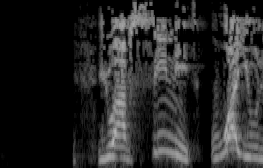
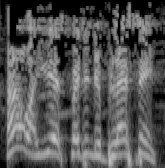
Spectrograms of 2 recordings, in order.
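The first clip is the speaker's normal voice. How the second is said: much louder and higher, demanding a response; rousing shout; 8 semitones higher, 10 dB louder than usual. Real, not acted. Preacher challenges an unsure-sounding congregation, rousing shout. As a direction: shout it to rouse the crowd. Sounding like you are not sure.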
